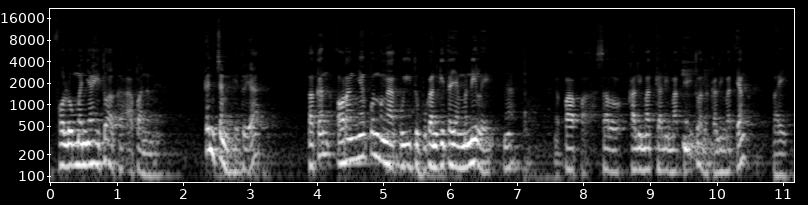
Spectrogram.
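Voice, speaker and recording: A man's voice: mid-range voice, creaky, darkish tone. A man giving an informal sermon as ustaz, talking conversationally and putting rhetorical questions to his audience. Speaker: ustaz teaching a Islamic study session. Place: prayer room after evening prayer. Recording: echoey hall with long reverb.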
